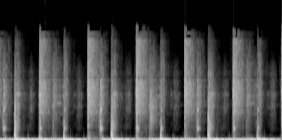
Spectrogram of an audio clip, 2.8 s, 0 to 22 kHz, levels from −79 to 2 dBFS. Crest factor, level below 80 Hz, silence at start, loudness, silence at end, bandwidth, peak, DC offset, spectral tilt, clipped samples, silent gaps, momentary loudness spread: 8 dB; -10 dBFS; 0 s; -11 LUFS; 0 s; 17 kHz; 0 dBFS; under 0.1%; -4.5 dB/octave; under 0.1%; none; 2 LU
